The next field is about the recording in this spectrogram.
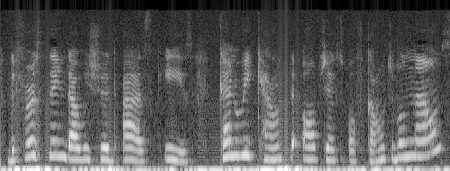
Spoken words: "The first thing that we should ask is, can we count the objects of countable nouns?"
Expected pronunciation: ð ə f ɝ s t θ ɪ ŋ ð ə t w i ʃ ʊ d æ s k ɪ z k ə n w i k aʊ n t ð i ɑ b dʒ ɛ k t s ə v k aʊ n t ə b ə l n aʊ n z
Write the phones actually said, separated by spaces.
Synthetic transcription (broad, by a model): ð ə f ɝ s t θ ɪ ŋ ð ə t w i ʃ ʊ d æ s k ɪ z k ə n w i k aʊ n t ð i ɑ b dʒ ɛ k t ə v k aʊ n t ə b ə l n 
